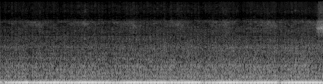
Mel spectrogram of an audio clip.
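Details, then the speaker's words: 1994 Ford Ranger 2.3L four-cylinder after hose replacement for rough idle and new starter: steady low idle rumble with uneven puffing beat underneath; exhaust leak, louder than it should be. "oh yeah got a nice exhaust leak but I really don't care because where I live I don't have to smog nothing man that's that's leaking a lot more than it"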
